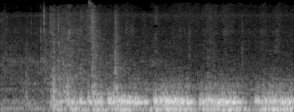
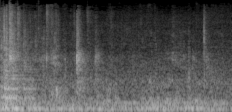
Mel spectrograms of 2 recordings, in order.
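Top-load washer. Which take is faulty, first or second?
first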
